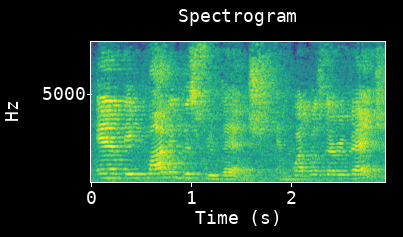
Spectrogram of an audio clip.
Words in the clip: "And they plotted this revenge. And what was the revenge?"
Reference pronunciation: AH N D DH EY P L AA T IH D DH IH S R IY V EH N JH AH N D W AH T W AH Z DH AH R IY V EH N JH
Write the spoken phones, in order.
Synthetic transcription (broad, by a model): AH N DH EY P L AA T IH D DH IH S R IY V EH N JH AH N W AH T W AH Z DH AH R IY V EH N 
